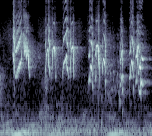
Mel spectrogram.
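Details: Black-naped oriole in rapid, dense high chattering bursts, clustered twittering phrases with brief pauses between them, and a faint low hum beneath.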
